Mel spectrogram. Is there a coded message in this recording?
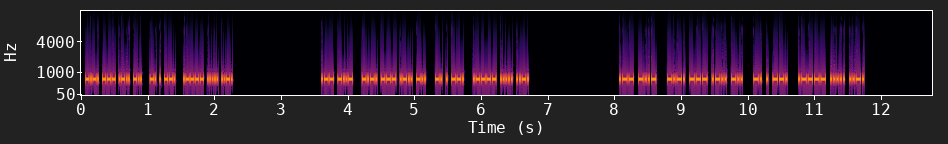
Yes: Morse code from 0.1 to 11.7 s, heard as a keyed tone, about 64 wpm, 700 Hz. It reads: COLD NEG 15F WX COLD NEG 15F WX COLD NEG 15F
